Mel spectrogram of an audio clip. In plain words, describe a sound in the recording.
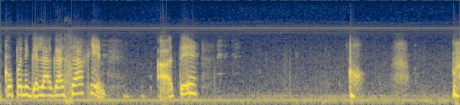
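A young woman speaks softly and emotionally up close.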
